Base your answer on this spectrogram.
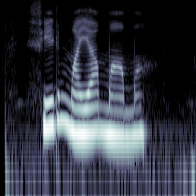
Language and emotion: Russian, neutral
